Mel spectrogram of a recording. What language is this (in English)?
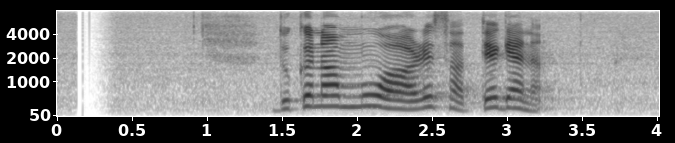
Sinhala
